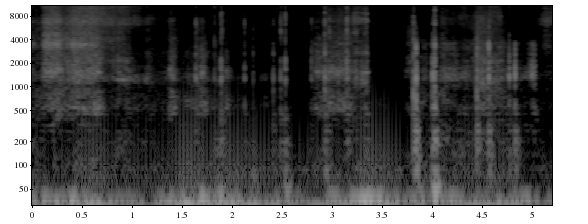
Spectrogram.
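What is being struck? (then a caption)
Kraft cardboard box tray. Long acrylic nails tap and scratch the printed bottom inside a large, empty, flat brown kraft cardboard box tray. Rough, papery scratching sweeps alternate with short, sharp taps over a steady low hum. The taps end quickly with almost no ring.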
